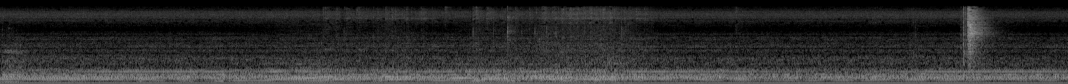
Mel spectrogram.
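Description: A sewing machine hums and whirs as it stitches.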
